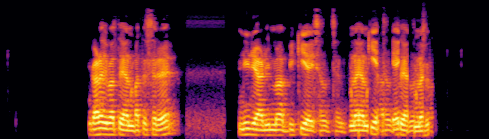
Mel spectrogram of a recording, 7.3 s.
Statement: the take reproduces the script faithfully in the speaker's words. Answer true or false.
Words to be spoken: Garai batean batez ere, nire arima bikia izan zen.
false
